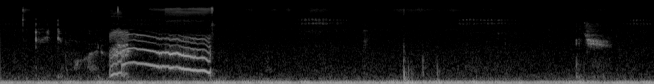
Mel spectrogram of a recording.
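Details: British Shorthair mother cat talking sweetly to her tiny newborn kittens while nursing them. One clear drawn-out meow rises then falls, followed by a few brief soft chirps, over a constant low hum.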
